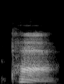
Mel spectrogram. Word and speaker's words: pear: Ah, le R, c'est pareil, tu le prononces presque pas. Pear.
